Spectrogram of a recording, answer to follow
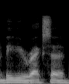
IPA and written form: ˈbiːbi ˈreɪdʒə (Bebe Rexha)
